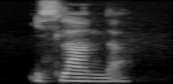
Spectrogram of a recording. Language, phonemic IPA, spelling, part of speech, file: Romanian, /isˈlan.da/, Islanda, proper noun, LL-Q7913 (ron)-Islanda.wav
- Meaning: Iceland (an island and country in the North Atlantic Ocean in Europe)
